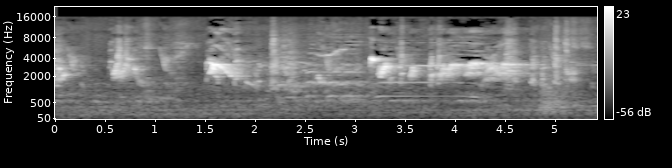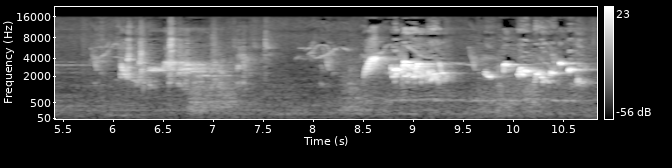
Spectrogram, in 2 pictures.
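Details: Caged red-whiskered bulbul sings several separate bouts of liquid whistled warbling over about ten seconds, each phrase a few notes long with short gaps between; the louder, busier phrases come near the end.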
